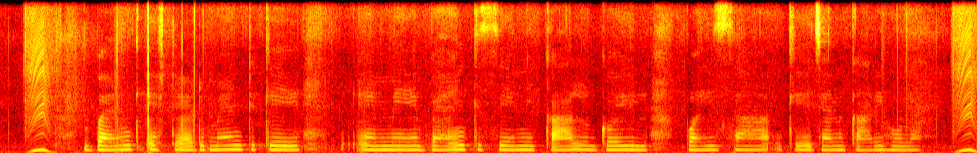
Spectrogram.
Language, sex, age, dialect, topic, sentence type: Bhojpuri, female, <18, Southern / Standard, banking, statement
